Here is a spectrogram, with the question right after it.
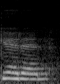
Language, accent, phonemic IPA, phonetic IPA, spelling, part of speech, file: Armenian, Eastern Armenian, /ɡeˈɾel/, [ɡeɾél], գերել, verb, Hy-գերել.ogg
- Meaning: 1. to capture, take prisoner 2. to captivate, charm, seduce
